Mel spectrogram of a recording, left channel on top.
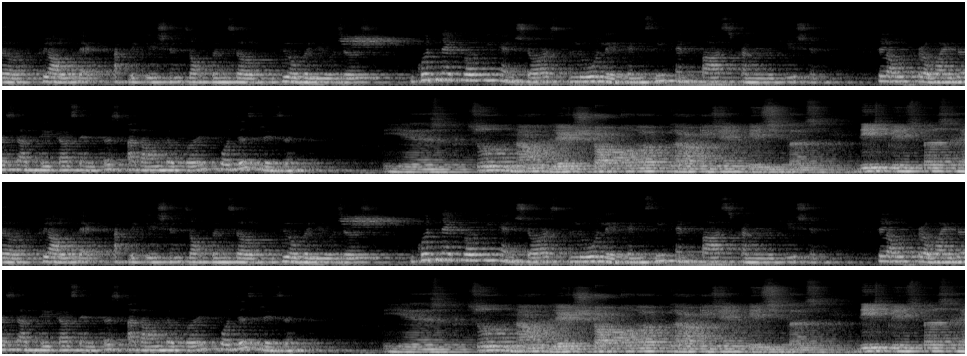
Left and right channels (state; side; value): identical; both; correlation 1.00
